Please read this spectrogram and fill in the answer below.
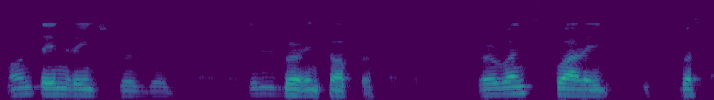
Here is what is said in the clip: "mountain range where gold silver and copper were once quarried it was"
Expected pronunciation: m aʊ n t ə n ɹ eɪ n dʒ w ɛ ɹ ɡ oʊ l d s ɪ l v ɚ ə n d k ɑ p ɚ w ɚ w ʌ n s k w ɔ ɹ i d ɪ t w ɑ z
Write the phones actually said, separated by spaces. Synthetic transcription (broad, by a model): m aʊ n t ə n ɹ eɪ n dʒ w ɛ ɹ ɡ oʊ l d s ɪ l b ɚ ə n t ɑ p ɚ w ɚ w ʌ n s k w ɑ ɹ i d ɪ t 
